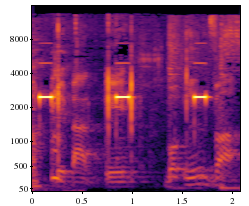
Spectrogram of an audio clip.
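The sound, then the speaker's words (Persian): Three short, even electronic beeps sound at regular intervals as someone tries to make a call and finds the telephone line cut off, while a voice talks faintly in the background. “تلفن چرا قطعه مگه دیروز نگفتی پرداختش کردی”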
